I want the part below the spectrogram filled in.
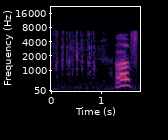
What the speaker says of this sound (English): I'll try to remember to mute when I'm typing a whole lot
